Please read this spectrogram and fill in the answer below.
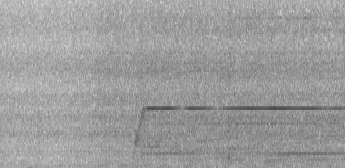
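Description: CNC router axis drive motors whining as the spindle head jogs across the table: a high steady whine comes in about two seconds in, rising quickly to pitch and then holding. Underneath runs the steady hum of the small vacuum compressor holding the aluminium plate down.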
